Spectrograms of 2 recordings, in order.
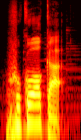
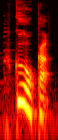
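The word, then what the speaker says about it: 福岡: So this name starts with a very interesting Japanese sound, fu, which is not exactly a fu, F-U, like it's spelled in English.Instead, it's sort of in between an F and an H. So it's a Fukuoka.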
